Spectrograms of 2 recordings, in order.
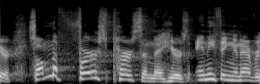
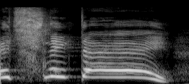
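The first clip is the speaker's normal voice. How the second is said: very high shrill yell, day drawn out; 12 semitones higher than usual. Retelling a guy pounding on your door on sneak day, retelling a yell. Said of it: "He yells".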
